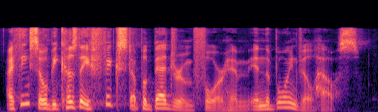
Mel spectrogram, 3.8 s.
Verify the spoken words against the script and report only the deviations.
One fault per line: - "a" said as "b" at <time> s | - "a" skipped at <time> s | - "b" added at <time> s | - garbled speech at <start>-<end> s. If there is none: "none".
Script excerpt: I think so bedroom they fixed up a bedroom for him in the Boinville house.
- "bedroom" said as "because" at 0.4 s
